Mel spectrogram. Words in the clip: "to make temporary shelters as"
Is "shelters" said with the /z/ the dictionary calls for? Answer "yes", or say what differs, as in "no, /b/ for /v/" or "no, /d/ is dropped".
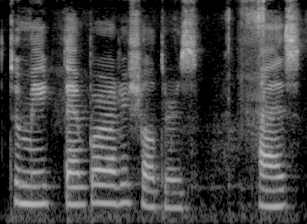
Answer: no, /s/ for /z/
